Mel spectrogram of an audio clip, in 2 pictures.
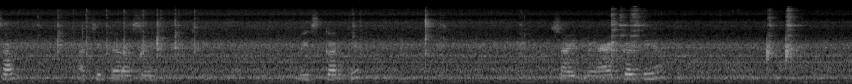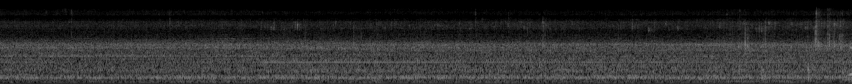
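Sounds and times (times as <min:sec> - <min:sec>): onion and egg sizzling in oil: 0:00.0 - 0:17.0.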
